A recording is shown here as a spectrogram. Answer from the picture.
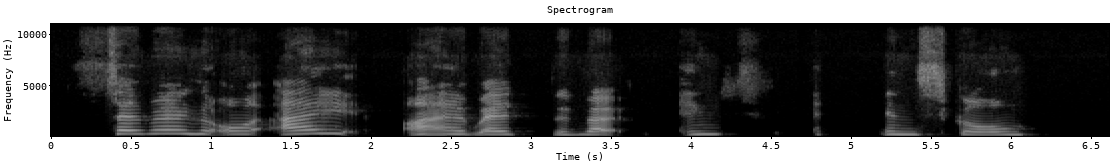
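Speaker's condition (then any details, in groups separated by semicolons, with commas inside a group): Cerebral palsy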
